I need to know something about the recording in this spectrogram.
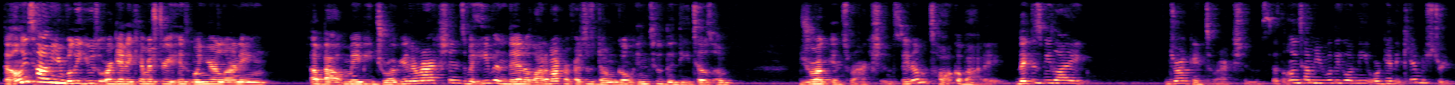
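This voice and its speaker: A woman's voice: medium pitch, fast talker. A woman in her twenties, a veterinary student, giving chatty, casual advice straight to her viewers. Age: 20s. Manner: chatty, animated, speaks directly to viewers. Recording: distant mic with faint background noise.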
